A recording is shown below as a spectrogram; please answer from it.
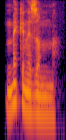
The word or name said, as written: mechanism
